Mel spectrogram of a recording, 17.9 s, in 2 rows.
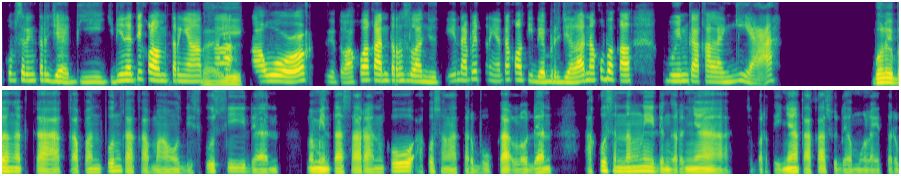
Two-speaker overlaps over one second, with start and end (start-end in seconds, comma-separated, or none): none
